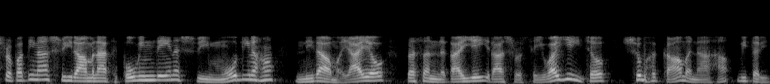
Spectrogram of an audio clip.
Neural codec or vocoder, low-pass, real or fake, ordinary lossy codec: codec, 16 kHz, about 1 kbps, DyCAST, with the encoder's durations; 3.6 kHz; fake; Opus, 16 kbps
